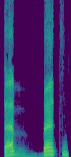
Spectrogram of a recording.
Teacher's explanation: Jadi ketika mau memantul, si ba-nya sedikit ada kayak jeda, tetapi bukan jeda ya. Tapi itu adalah melafalkan sifat dari huruf ba yang ada double. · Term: tasydid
